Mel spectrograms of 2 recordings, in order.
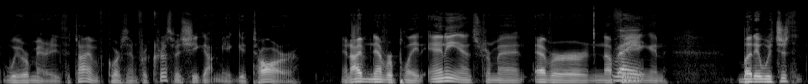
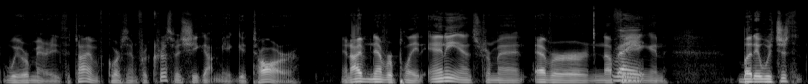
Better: neither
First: none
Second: none

